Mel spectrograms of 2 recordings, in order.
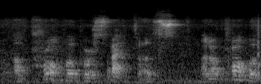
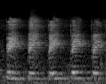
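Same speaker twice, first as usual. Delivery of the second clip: high, rapid run of beeps; imitated pager beeps; 11 semitones higher than usual. Storyteller's pager goes off one day, high beeping. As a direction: mimic a pager suddenly going off.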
